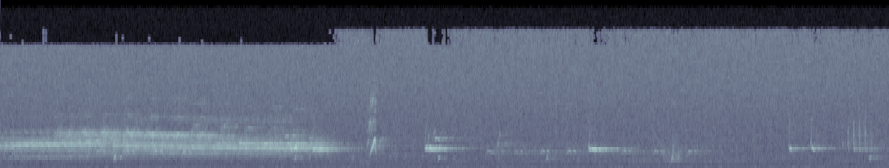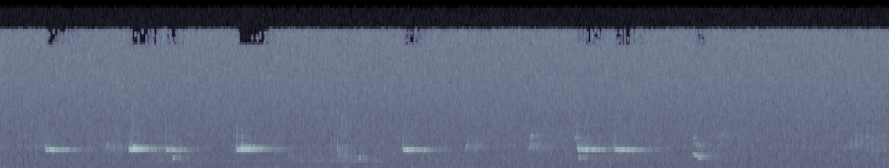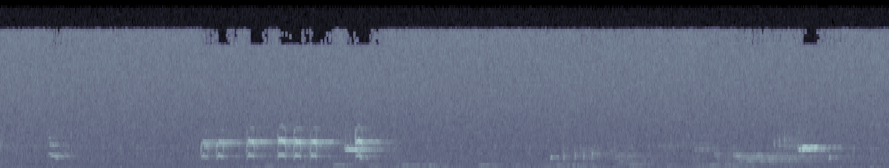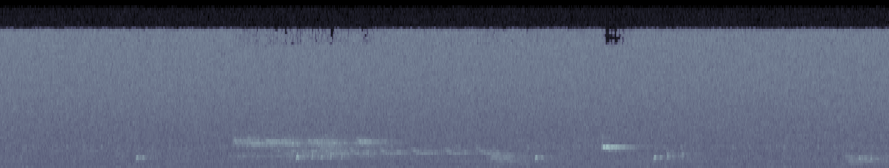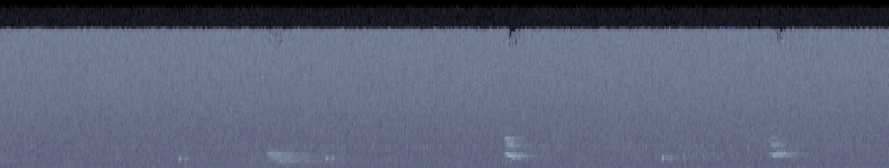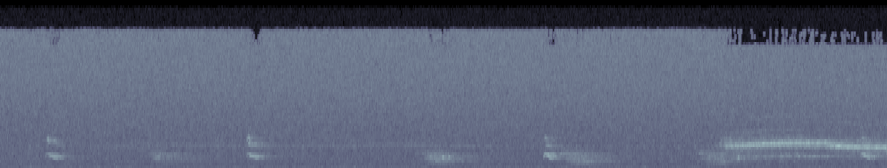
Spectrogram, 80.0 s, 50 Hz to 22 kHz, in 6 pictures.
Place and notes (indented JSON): {
  "title": "Coronel Segui, Provincia de Buenos Aires, Argentina - Dawn 1",
  "date": "2021-08-23 05:28:00",
  "description": "Awakening of the dawn, some birds, faraway foxes, mud birds",
  "latitude": "-34.88",
  "longitude": "-60.43",
  "altitude": "58",
  "timezone": "America/Argentina/Buenos_Aires"
}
